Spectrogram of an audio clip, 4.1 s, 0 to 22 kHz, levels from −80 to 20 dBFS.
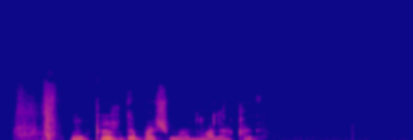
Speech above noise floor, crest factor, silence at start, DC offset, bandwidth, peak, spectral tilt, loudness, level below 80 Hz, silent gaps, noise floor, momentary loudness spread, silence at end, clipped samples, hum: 46 dB; 22 dB; 0.15 s; under 0.1%; 9.4 kHz; -14 dBFS; -6 dB/octave; -34 LUFS; -56 dBFS; none; -79 dBFS; 16 LU; 1.6 s; under 0.1%; none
